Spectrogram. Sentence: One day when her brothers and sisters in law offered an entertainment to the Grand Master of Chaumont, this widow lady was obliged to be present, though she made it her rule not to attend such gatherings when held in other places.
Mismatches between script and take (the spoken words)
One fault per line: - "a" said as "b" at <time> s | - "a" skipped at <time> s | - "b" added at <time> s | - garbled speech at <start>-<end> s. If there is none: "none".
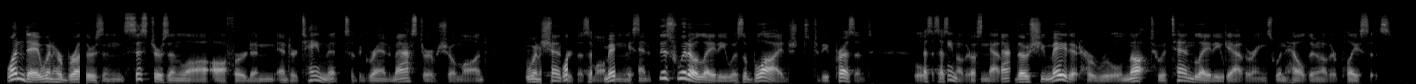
- garbled speech at 5.3-6.5 s
- garbled speech at 9.1-10.1 s
- "such" said as "lady" at 11.9 s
